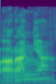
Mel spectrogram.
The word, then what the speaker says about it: Arana: Arana is how I pronounce it, and he is a cat-like, fantastic goalkeeper.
